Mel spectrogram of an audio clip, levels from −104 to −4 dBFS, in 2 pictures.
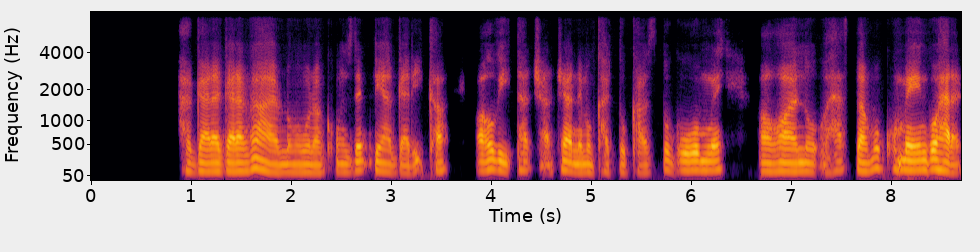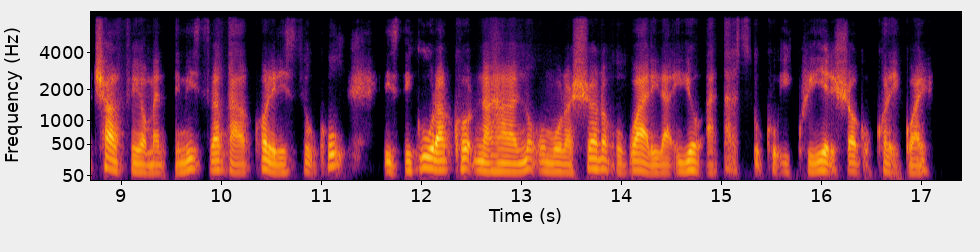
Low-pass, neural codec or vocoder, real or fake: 7.2 kHz; codec, 16 kHz in and 24 kHz out, 0.9 kbps, LongCat-Audio-Codec, four codebook decoder; fake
